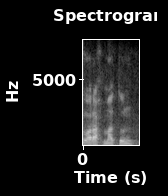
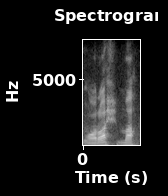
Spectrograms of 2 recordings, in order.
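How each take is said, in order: First: The last word ends with a full 'tun' syllable. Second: The last word ends with a soft 'h' sound. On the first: The reader keeps going without stopping. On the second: The reader stops on this word.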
